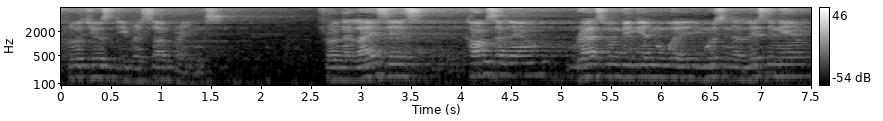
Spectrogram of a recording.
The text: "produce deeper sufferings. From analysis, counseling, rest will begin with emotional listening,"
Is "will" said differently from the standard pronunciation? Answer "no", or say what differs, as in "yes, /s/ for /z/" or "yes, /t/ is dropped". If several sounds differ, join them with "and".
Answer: yes, /n/ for /l/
